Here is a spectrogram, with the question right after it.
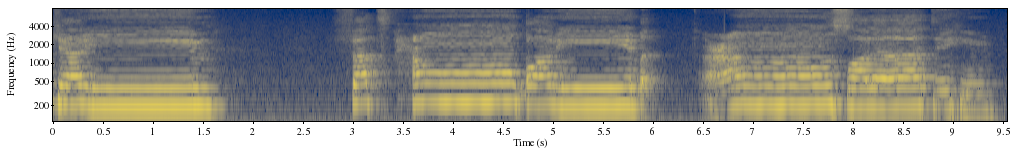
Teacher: açıq şəkildə deyil, gizli bir şəkildə səsi gənizə verərək, burun boşluğuna verərək oxunur. Yəni açıq şəkildə izhar şəklində oxunmur. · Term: ixfa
